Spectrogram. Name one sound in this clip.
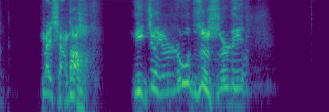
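A young man speaks calmly and clearly.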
